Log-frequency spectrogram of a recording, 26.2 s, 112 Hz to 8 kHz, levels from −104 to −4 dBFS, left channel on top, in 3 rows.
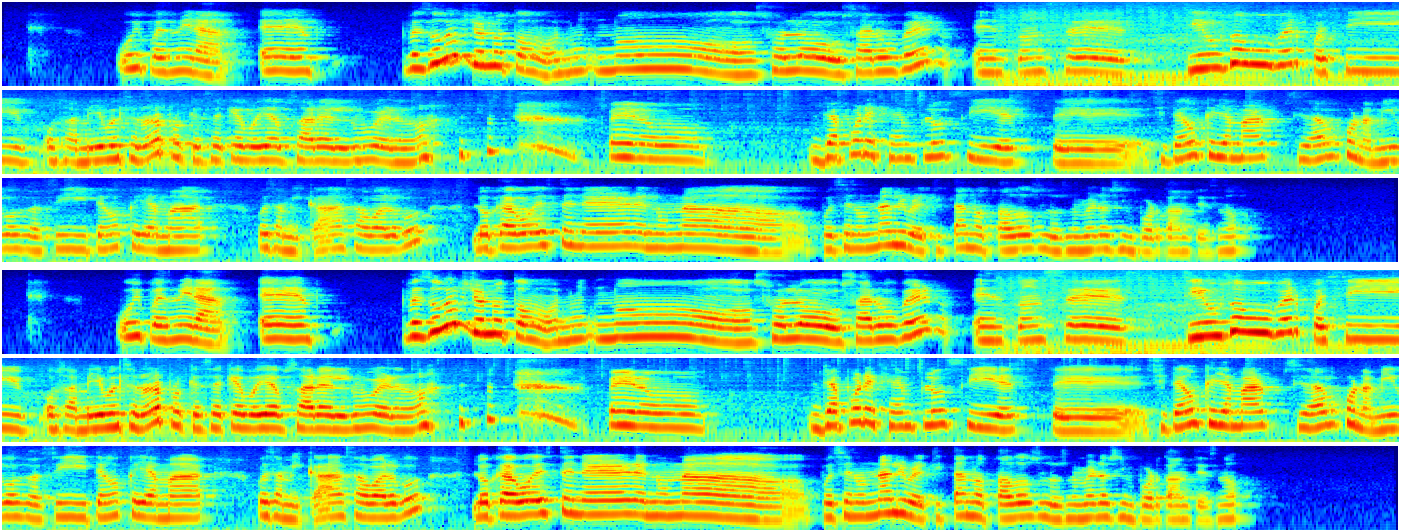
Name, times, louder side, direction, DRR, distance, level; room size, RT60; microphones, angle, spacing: voice 1, 0.7-2.0 2.5-7.1 7.4-11.5 11.9-13.1 13.8-18.7 19.1-20.1 20.4-25.2, right 4 dB, 80° right, 9 dB, 0.7 m, -23 dB
sound 1, 6.2-20.4, right 1 dB, 15° right, 2.9 m, -43 dB
14.5 x 7.5 x 5.4 m, 0.39 s
head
